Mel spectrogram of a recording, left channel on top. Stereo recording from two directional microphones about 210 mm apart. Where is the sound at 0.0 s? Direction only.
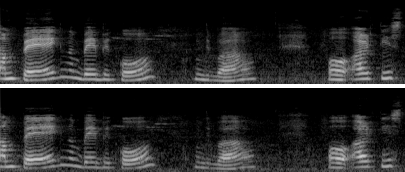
35° left (ahead or behind).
